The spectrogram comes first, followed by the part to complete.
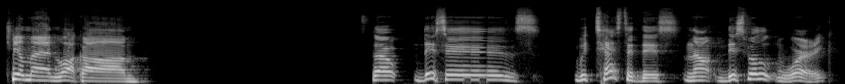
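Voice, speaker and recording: A native Turkish speaker with a Turkish accent, this male live streamer and programmer chats casually on his stream, thinking aloud while he codes. His voice is high and expressive, and he talks very slowly with frequent pauses.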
